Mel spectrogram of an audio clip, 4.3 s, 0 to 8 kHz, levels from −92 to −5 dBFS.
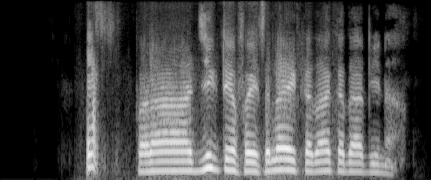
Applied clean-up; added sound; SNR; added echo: neural separator model SepFormer DNS4.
